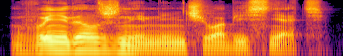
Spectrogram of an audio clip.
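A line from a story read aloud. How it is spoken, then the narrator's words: Hissed. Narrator (Russian): прошипел он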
